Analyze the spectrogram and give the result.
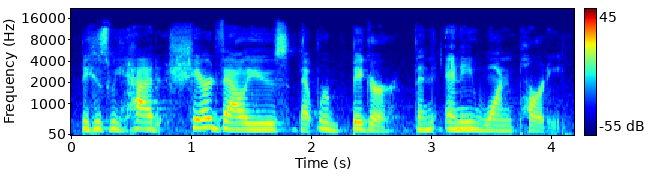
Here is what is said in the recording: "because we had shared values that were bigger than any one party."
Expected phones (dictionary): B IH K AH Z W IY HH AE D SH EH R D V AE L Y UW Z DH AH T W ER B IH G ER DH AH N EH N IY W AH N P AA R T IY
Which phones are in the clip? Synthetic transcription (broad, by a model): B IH K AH Z W IY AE D SH EH R D V AE L Y UW Z DH AH T W ER B IH G ER DH AH N EH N IY W AH N P AA R T IY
